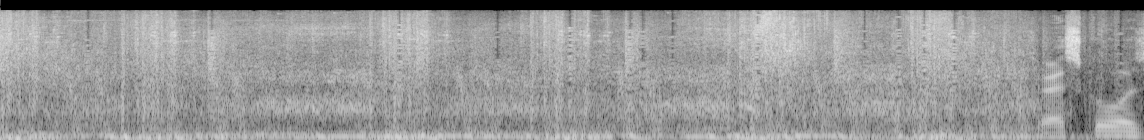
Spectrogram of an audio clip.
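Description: A heavy machine gun fires in a rapid, steady stream.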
